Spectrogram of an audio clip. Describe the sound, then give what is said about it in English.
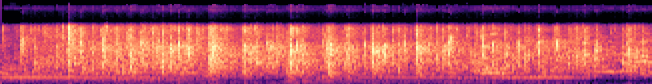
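A church audience claps hands in a dense, steady burst of applause lasting throughout, answering a call to clap if they know God is good, with a faint sustained tone and murmuring voices underneath. “Clap your hands if you know God is good.”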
